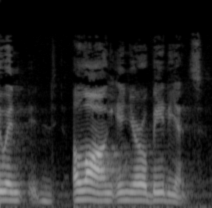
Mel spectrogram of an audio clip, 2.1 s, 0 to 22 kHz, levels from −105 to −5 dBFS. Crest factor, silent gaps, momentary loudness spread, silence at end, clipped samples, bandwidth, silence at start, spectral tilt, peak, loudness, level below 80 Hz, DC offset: 18 dB; none; 16 LU; 0.1 s; under 0.1%; 11.5 kHz; 0 s; -6 dB/octave; -28 dBFS; -44 LUFS; -78 dBFS; under 0.1%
